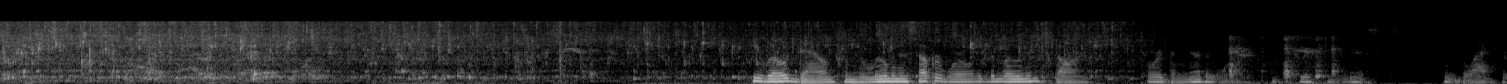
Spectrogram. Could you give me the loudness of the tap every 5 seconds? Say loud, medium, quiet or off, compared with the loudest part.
loud, medium, quiet.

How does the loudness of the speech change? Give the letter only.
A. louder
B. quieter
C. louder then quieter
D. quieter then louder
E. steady
B.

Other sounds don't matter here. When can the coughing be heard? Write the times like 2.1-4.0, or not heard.
1.2-3.2, 5.5-6.2, 12.2-13.3.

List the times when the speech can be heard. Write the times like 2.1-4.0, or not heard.
7.5-15.0.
